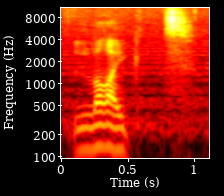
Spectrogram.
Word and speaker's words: liked: We pronounce this as liked. Liked. Why? Because the C sound in English is voiceless. You say C. No vibration in the vocal bones.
